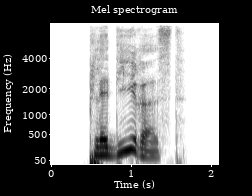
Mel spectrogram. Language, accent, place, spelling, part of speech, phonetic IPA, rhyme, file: German, Germany, Berlin, plädierest, verb, [plɛˈdiːʁəst], -iːʁəst, De-plädierest.ogg
- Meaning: second-person singular subjunctive I of plädieren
